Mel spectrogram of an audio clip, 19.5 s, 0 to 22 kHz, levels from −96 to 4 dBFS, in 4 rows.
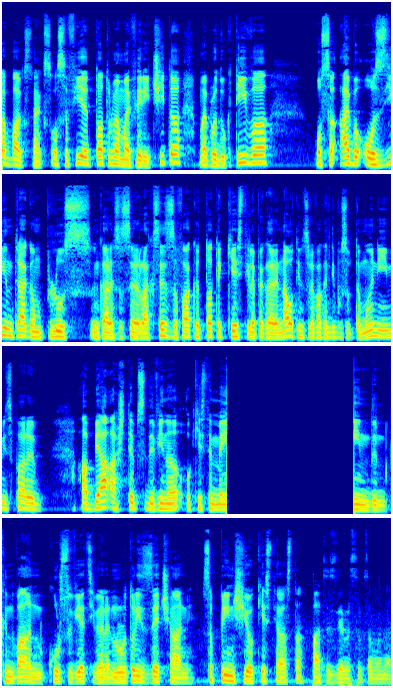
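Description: At 12.53 s the speech cuts off mid-flow in an audio dropout to silence, returning at 14.12 s, about 1.6 s later. No room tone remains: the waveform is a flat line, the spectrogram a blank band. The input was likely lost while recording continued.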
